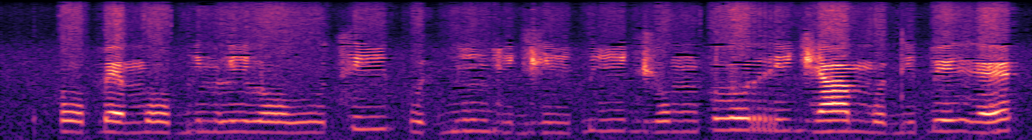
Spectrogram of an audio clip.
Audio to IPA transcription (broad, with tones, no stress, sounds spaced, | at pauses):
h o˨ ɓ ɛ˨ m oː˨ b i˨ n l i˨ l oː˨ β u˨ t͡s iː˦ kʷ e˨ ɡ͡b ĩ˦ ɡ i˨ d͡ʒ iː˨ ɓ iː˦ d͡ʒ o˦ ŋ | l o˦ r i˦ d͡ʒ aː˦ m ʊ˨ d i˨ ɓ e˦ ɣ ɛ˨˦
